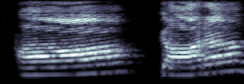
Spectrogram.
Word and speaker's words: gotta: And when you say honest, gotta, like I was saying earlier, gotta go, you can absolutely imagine that it's spelled G-A-H-T-A. Gotta. Not N-A-H-T.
